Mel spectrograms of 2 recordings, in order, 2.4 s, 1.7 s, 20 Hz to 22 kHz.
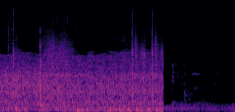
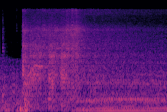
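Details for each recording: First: Proton Saga MC2, engine started early in the morning: it cranks and catches, then an extra wavering whine and rattle rides over the idle, unlike a normal start. Owner asks whether it is a starter problem; cause unclear. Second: Proton Saga MC2: short crank that catches quickly and settles into a steady even low idle without extra noises; normal start, unlike the abnormal extra sound it makes on early-morning starts.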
